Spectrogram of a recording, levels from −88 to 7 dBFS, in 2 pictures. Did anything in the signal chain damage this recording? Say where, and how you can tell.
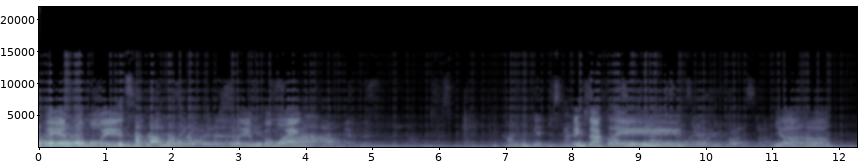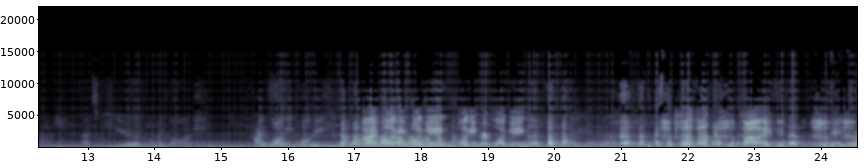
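Yes. At the driver or buffer stage there is a block size mismatch (padded) throughout: a steady 86.1 Hz buzz, and the audio runs at 0.938 speed near normal pitch. Short blocks are zero-filled to the reader's size, consistent with a 512-sample buffer.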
